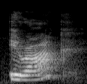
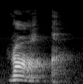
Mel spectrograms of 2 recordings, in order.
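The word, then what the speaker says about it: العراق: arab countries and it's iraq and we don't say iraq we don't say iraq we say rock and we have to put the article al and and pronounce this from the throat saying let's remove the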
